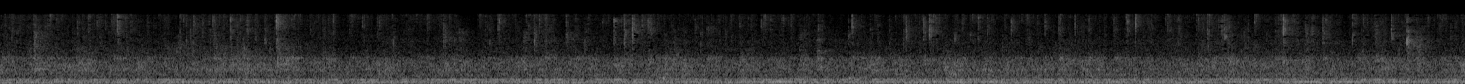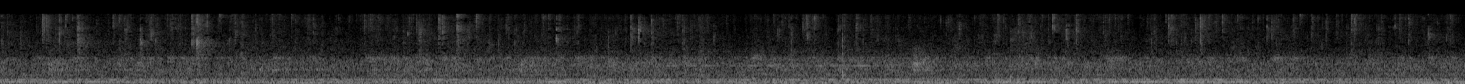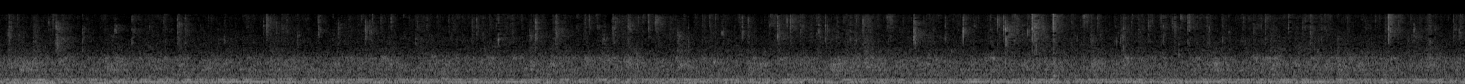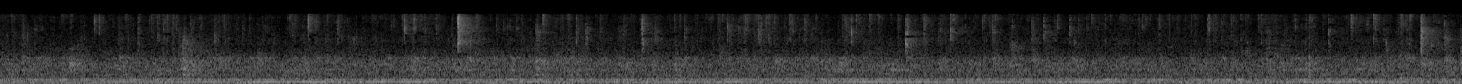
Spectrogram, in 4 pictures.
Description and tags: courtyard rain
water splashing between two apartment buildings during the rain.
alley, drizzle, field-recording, pour, rain, splatter, water, wet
